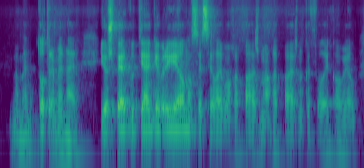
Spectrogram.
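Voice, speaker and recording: Talking at a very fast pace, a man with a very deep, low pitch keeps a monotone, flat intonation. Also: very clean recording, silent background. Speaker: sports journalist, podcast co-host. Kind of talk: casual panel discussion on football.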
